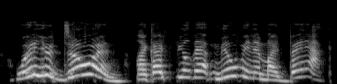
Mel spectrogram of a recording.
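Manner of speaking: high, loud, startled scream. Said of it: "they're, like, starting to scream".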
